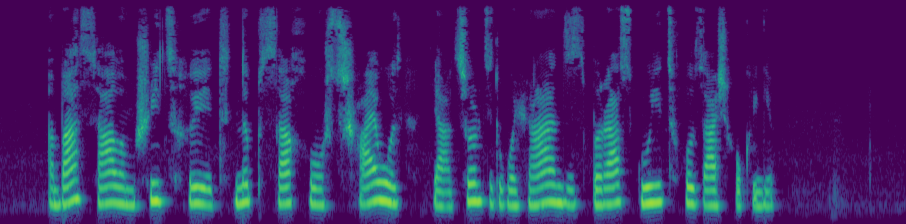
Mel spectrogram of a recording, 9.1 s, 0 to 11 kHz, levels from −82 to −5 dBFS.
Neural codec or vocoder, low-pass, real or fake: none; 9.9 kHz; real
